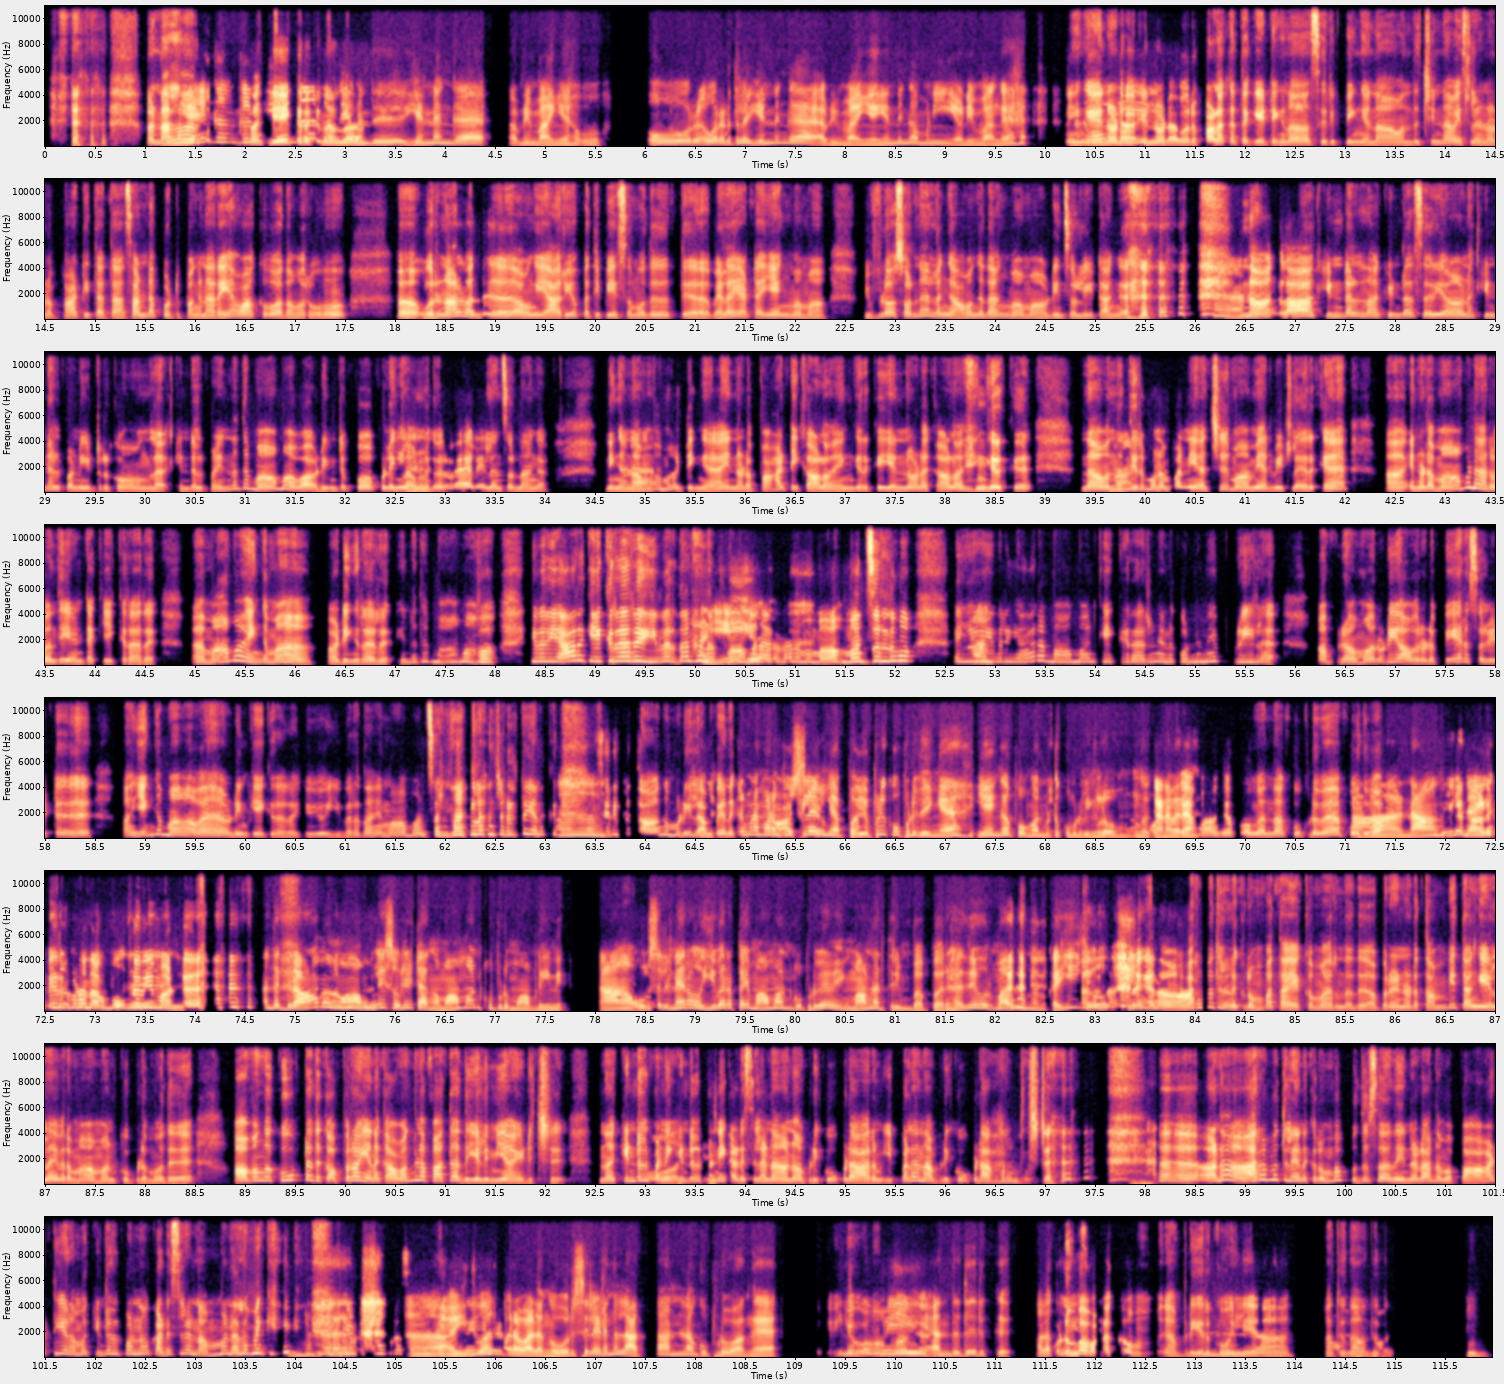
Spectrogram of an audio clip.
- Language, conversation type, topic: Tamil, podcast, தாய்மொழி உங்களுக்கு ஏன் முக்கியமாகத் தோன்றுகிறது?
- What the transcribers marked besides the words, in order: laugh; unintelligible speech; chuckle; laugh; chuckle; laughing while speaking: "எங்க இருக்கு"; laughing while speaking: "இவர் யாரை கேட்குறாரு? இவர் தான ந மாமனாரை தான் நம்ம மாமான்னு சொல்லுவோம்"; laughing while speaking: "அய்யயோ!"; laughing while speaking: "சொன்னாங்களான்னு"; other background noise; drawn out: "ஆ"; laugh; laugh; other noise; chuckle; laugh; laugh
